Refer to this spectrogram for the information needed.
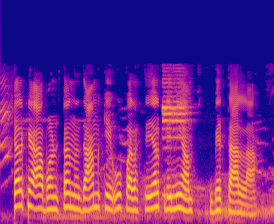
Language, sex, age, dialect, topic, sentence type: Bhojpuri, male, 18-24, Southern / Standard, banking, statement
